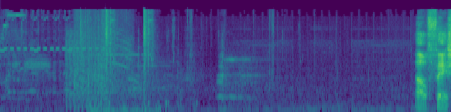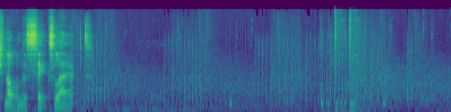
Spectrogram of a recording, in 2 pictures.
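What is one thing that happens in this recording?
A silenced rifle fires with a muffled thump.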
